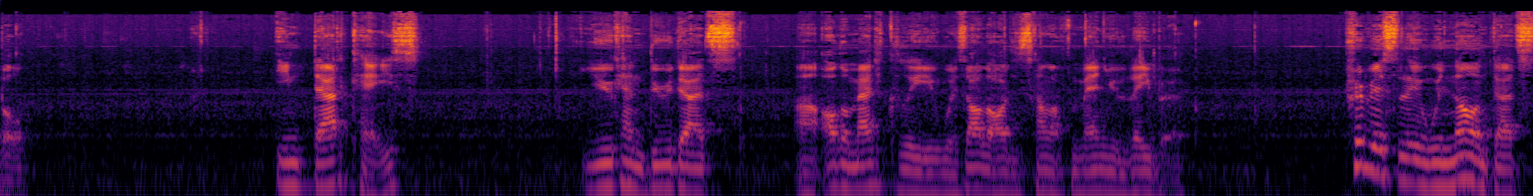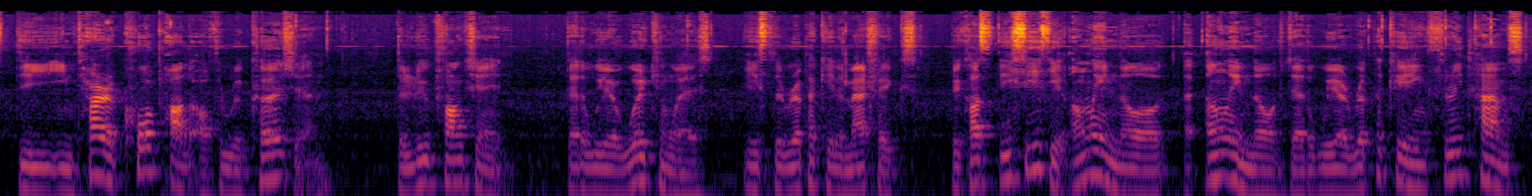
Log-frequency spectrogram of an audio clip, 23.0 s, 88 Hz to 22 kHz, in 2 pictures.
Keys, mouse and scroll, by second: 5.6-8.1 middle drag, 8.1 click, 9.0-11.4 middle drag, 11.4 click, 11.8-13.8 middle drag, 13.8 click, 16.7 click, 18.3 shift+d, 21.9 drag, 22.3 click, 22.7 click.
